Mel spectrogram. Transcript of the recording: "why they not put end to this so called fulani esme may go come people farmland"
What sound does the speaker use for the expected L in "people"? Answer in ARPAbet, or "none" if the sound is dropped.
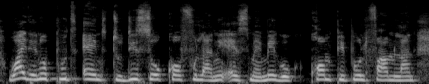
L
